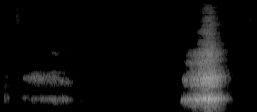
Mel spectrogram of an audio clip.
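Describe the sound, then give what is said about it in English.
A yawn: a soft, drawn-out voiced tone, a brief pause, then a louder, breathy rush of air as the yawn finishes. No one speaks. “My yawning, which I do a lot on these calls, is not about fatigue, it's about energy moving through.”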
